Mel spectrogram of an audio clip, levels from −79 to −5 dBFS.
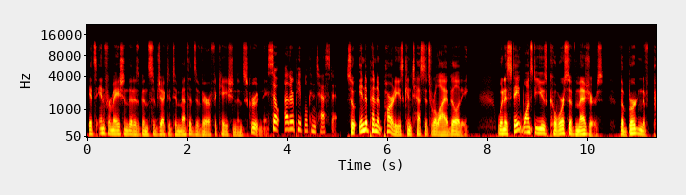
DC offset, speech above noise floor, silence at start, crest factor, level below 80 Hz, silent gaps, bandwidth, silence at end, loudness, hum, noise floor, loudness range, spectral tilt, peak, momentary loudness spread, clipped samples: under 0.1%; 28 dB; 0.05 s; 20 dB; -44 dBFS; 5.09-5.18 s; 13.5 kHz; 0 s; -27 LUFS; none; -55 dBFS; 6 LU; -5.5 dB/octave; -8 dBFS; 12 LU; under 0.1%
